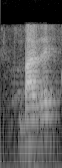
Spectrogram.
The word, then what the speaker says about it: Barrett: Él dice, en, hay una carta donde dice Barret con doble T, porque a veces también recuerdo con una sola T, con doble T y con acento en la A. – Lo dice. – Sí. Se pronuncia Barre.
